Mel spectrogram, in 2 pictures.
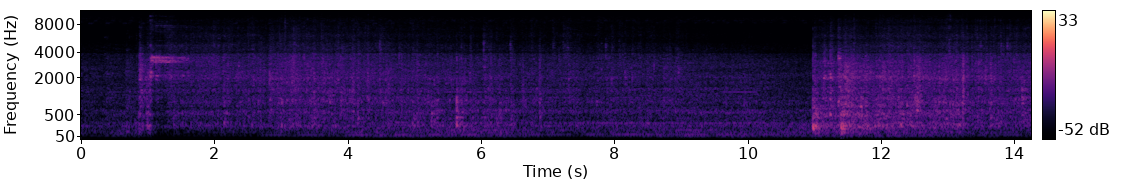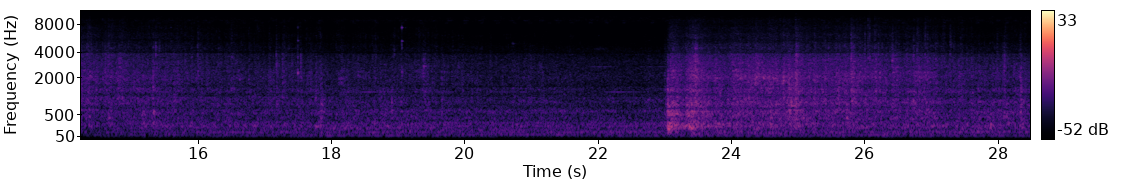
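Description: A wrecking ball strikes a brick and concrete building three times, about ten to twelve seconds apart. Each sudden crash is followed by several seconds of clattering, rumbling rubble falling.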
